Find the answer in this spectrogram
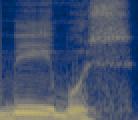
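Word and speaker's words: νόμος: الناموس كلمه الناموس دي كلمه يونانيه تتنطق باليوناني نيموس نيموس نيموس ونيمو يعني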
